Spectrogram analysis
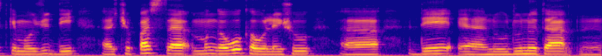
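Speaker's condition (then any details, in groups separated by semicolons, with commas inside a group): No condition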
